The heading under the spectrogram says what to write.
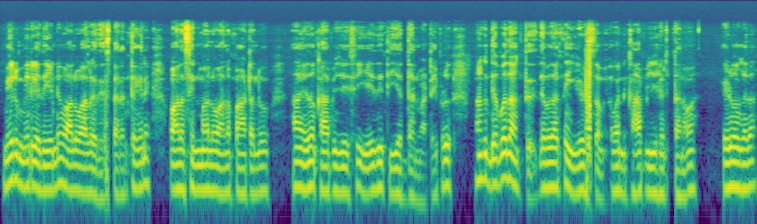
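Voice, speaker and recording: Fast-talking Telangana-accented man. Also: fairly low pitch, mellow, dry recording. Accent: Telangana Telugu. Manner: repetitive, emphatic, asks rhetorical questions. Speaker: content-making tips presenter. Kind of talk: informal advice monologue.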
